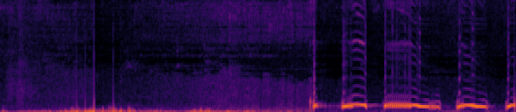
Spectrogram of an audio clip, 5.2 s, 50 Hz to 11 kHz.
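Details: Spotted dove (derkuku, local strain) in kuk 3 song style, soft-voiced and vigorous. Low rumbling noise fills the first three seconds, then a clear phrase follows: short coo, a longer wavering coo, and two more brief arched notes.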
